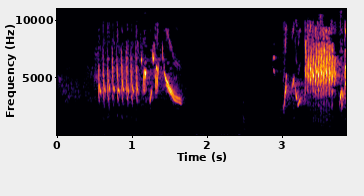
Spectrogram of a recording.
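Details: Tizi Ouzou-style Algerian European goldfinch song (complete maqamat), intended for tutoring young birds. A fast metallic trill ending in downward slurs, a pause with low background hum, then a bright buzzy rattle.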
